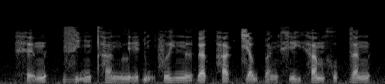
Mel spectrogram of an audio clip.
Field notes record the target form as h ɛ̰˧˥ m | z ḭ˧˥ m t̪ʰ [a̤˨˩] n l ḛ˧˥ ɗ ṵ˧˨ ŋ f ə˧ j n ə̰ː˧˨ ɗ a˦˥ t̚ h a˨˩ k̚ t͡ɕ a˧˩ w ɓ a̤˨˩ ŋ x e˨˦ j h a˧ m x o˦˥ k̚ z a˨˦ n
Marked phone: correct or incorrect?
correct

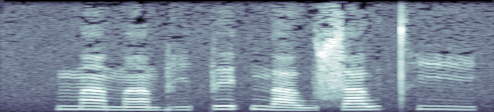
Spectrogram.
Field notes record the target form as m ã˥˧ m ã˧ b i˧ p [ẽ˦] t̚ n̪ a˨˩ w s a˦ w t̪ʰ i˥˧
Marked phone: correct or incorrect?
incorrect: e˦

